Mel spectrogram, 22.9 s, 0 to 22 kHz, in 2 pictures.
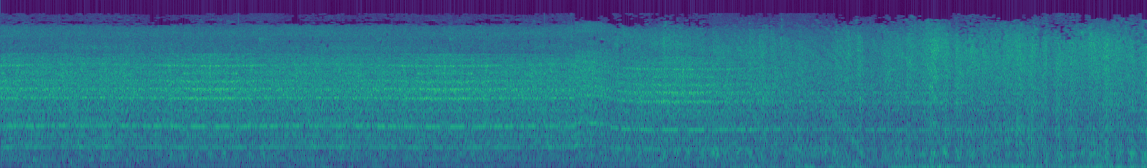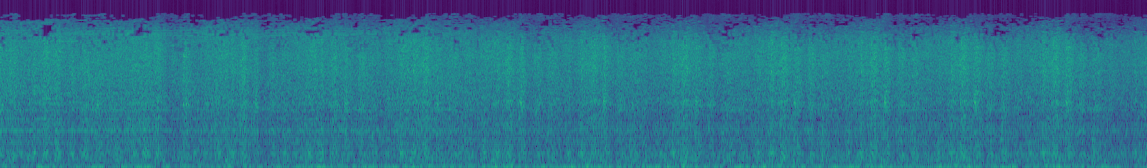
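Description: Sayaji Nagari Express train running at speed over 100 km/h, a steady loud roar with rhythmic clickety-clack of wheels over rail joints, steady throughout with a tonal hum fading early on.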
